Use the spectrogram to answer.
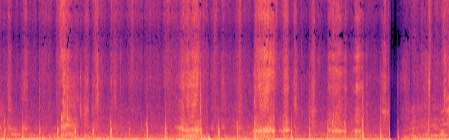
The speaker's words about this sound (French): Je suis en train de faire mon petit footing en train de courir au niveau des rues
